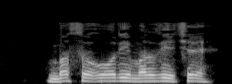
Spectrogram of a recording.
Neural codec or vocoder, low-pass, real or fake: none; 7.2 kHz; real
